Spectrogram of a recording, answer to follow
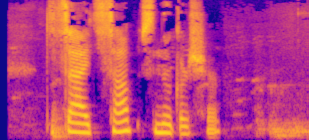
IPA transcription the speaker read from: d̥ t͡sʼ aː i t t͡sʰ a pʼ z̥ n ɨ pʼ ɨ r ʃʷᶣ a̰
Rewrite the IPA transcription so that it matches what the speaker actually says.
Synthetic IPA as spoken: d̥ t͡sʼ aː j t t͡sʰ a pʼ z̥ n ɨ kʼ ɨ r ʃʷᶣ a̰

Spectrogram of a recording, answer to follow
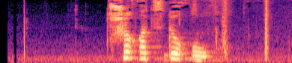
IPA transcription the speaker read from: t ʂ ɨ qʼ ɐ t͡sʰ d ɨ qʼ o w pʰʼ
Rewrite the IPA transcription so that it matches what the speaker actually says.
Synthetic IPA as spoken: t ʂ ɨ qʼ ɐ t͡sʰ d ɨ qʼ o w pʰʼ

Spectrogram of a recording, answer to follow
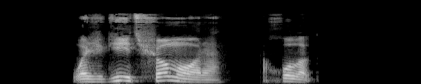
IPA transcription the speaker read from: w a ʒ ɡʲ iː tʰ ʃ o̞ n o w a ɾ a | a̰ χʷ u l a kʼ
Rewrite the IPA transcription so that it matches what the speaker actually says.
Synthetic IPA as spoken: w a ʒ ɡʲ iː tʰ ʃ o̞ m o w a ɾ a | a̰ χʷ ʊ l a kʼ

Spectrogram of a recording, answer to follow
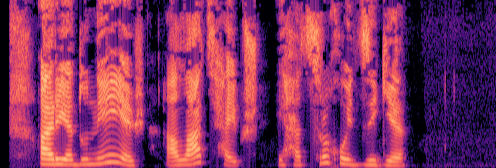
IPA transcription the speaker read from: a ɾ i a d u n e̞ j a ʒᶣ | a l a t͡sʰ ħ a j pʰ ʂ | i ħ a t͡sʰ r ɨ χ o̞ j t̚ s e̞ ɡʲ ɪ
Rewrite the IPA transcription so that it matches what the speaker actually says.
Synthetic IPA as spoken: a ɾ i a d u n e̞ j a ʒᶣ | a l a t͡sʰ ħ a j pʰ ʂ | i ħ a t͡sʰ r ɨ χ o̞ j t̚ z e̞ ɡʲ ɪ

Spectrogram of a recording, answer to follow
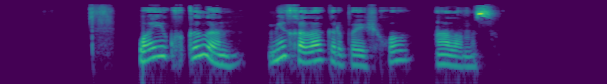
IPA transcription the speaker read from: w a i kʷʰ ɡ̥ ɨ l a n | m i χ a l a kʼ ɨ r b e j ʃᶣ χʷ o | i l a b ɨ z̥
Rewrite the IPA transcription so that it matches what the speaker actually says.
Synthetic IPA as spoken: w a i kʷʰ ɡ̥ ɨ l a n | m i χ a l a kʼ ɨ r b a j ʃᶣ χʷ o | a l a m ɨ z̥

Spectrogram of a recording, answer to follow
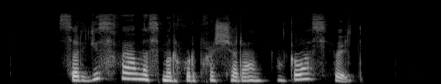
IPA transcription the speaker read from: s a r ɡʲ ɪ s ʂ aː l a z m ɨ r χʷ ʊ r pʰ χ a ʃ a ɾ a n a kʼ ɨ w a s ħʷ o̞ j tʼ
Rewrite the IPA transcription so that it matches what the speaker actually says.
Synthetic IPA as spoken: s a r ɡʲ ɪ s χ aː l a s m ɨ r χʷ ʊ r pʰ χ a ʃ a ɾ a n a kʼ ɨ w a s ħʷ o̞ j tʼ

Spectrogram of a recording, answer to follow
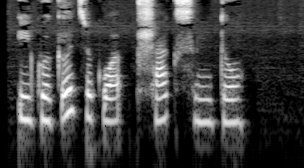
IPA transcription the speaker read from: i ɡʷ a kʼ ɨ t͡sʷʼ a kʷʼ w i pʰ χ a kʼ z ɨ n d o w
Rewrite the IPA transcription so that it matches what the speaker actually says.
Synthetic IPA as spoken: i ɡʷ a kʼ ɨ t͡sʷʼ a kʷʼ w a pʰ ʂ a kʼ s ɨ n d o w

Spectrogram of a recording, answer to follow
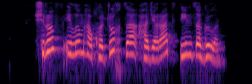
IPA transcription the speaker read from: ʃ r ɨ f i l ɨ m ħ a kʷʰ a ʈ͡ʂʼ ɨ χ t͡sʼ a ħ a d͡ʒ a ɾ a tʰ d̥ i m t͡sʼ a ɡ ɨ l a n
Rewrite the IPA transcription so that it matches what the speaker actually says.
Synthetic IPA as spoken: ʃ r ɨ f i l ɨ m ħ a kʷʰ a ʈ͡ʂʼ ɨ χ t͡sʼ a ħ a d͡ʒ a ɾ a tʰ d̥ i m t͡sʼ a ɡ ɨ l a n

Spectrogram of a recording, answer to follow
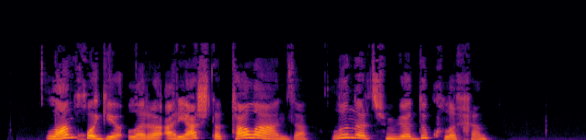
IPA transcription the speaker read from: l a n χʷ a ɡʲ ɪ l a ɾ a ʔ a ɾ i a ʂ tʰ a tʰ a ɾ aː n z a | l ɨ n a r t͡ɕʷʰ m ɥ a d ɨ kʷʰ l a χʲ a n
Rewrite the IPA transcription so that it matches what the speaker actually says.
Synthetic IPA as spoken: l a n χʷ a ɡʲ ɪ l a ɾ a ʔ a ɾ i a ʂ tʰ a tʰ a l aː n d͡z a | l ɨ n a r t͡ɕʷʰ m ɥ a d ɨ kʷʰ l a χʲ a n

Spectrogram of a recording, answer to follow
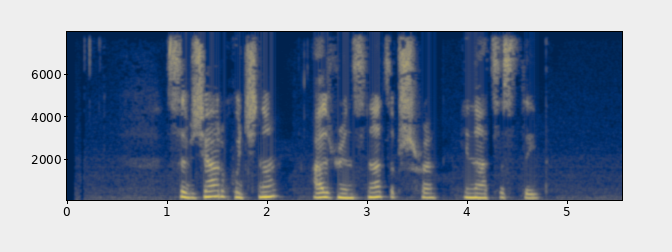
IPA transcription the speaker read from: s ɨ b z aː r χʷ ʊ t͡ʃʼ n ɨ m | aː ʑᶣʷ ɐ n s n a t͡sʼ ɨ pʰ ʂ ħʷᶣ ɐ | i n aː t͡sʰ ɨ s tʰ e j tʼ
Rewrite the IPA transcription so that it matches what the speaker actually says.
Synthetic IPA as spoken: s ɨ b ʒ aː r χʷ ʊ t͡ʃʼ n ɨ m | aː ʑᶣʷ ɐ n s n a t͡sʼ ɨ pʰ ʂ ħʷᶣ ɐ | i n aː t͡sʰ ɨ s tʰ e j tʼ

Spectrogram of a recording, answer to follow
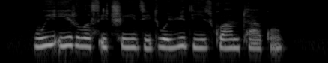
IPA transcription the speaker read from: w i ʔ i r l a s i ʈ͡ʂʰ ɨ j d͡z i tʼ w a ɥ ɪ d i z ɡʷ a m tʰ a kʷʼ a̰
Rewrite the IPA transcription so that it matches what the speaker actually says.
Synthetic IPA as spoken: w i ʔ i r l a s i ʈ͡ʂʰ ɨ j d͡z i tʼ w a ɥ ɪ d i z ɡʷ a m tʰ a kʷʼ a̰

